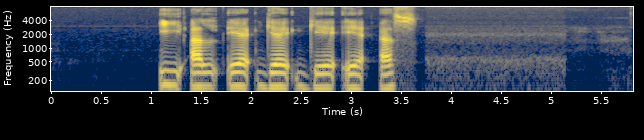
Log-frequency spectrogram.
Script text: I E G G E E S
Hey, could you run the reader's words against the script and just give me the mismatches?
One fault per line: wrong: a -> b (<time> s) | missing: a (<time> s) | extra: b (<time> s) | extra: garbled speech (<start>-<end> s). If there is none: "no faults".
extra: L (1.4 s)
missing: E (3.1 s)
